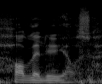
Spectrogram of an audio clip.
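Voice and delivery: halleluja, low and soft. Real, not acted. Pastor calming himself after getting excited, soft and low. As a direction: turn yourself down on halleluja. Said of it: "bare skru meg ned".

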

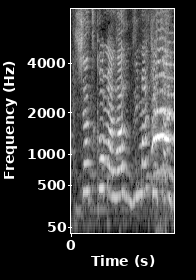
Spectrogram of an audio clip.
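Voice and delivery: yelling across the room. Real, not acted. Mutter ruft Vater laut.

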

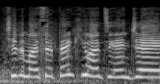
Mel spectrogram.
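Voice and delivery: loud, sing-out parental prompt. Real, not acted. Prompts child to thank auntie.

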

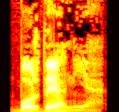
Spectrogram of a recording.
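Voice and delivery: normal talking voice

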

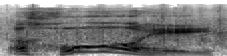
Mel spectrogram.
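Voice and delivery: loud high pirate ahoy; pirate shout. Pretend. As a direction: bellow it like a pirate. Pirate-themed episode, first mate greets.

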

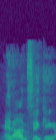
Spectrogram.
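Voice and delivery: ordinary talk

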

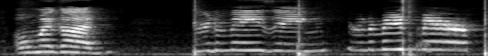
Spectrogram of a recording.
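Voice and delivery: high excited gushing; excited praise. Real, not acted. Praising baby's crawl.

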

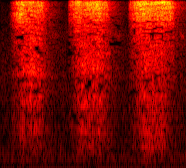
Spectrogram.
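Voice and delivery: soft hissed monkey chatter; short voiceless tss noises; monkeys' tss. A narrator's reading. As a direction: mimic monkeys with quiet hisses. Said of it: "and said".

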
